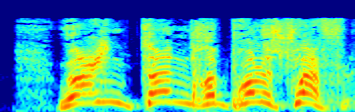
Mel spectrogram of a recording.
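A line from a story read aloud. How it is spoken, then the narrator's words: Exclaiming. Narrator (French): s'écria Lee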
